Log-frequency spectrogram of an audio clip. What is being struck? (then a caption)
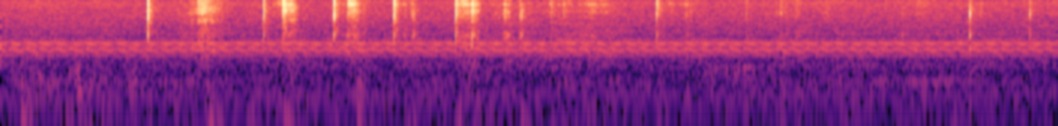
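Ceramic mug. Long nails tap and scratch the side of a hand-held red ceramic mug lettered "Merry Christmas," which is hollow and apparently empty. A series of short, bright clicks and light scrapes rises over a steady low hum with faint constant tones, each tap fading almost instantly, and the sounds thin out toward the end.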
